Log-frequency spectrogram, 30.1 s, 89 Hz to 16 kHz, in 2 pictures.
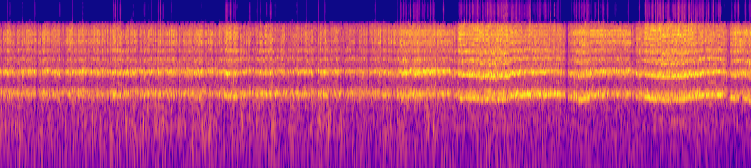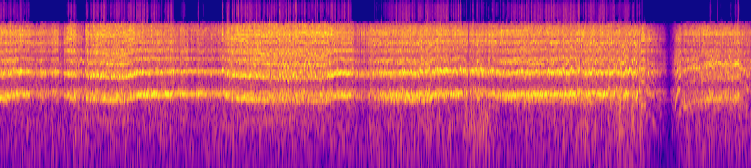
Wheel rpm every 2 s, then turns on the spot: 230, 230, 230, 230, 220, 220, 220, 220, 220, 230, 210, 220, 220, 190, 120.
none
